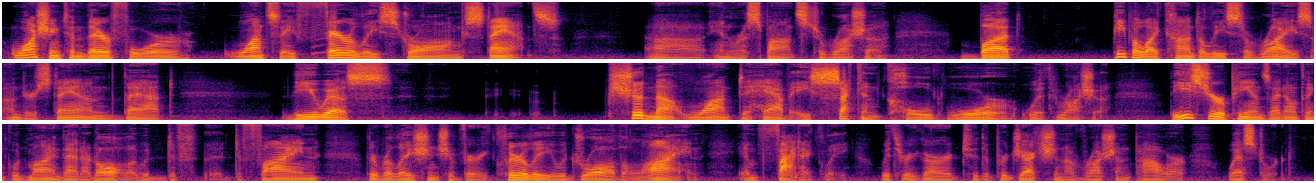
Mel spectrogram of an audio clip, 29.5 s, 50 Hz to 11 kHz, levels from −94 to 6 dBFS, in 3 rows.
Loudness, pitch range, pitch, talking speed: -18 LUFS, 85-100 Hz, 90 Hz, 135 wpm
